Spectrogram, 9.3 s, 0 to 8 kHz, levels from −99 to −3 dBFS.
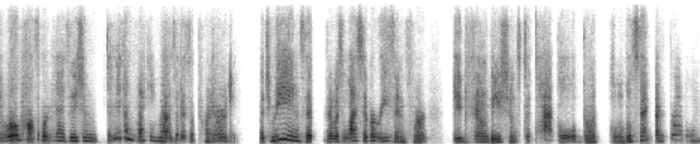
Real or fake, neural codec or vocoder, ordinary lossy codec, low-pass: fake; codec, 44.1 kHz, 0.9 kbps, DAC; Opus, 16 kbps; 7.2 kHz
